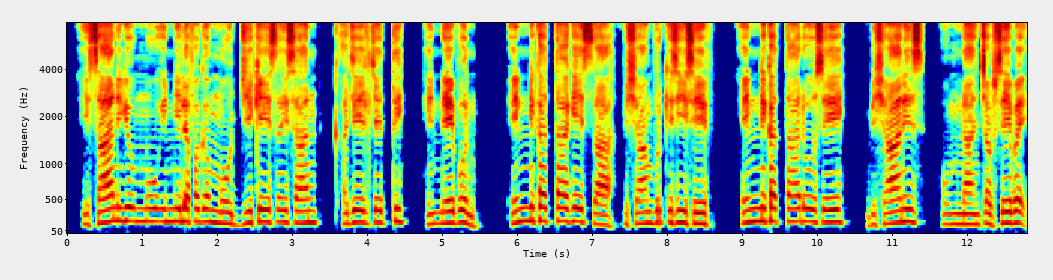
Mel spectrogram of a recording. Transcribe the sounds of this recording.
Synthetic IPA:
ʔɪsaːnjɔmːoːɪnːɪlɐfɐɡɐmːoʊd͡ʒːiːke̞ːsːɐɪsaːŋkʼɐd͡ʒe̞ːlt͡ʃɛt̪ːɪ | hɪne̞ːbɔn | ʔɪnːɪkɐt̪ːaːk̬e̞ːsːaːbɪʃaːnbʊɾkʼɪs̬iːse̞ːf | ʔɪnːɪkɐt̪ːaːᶑo̞ːse̞ː | bɪʃaːnɪs | hʊmnaːnt͡ʃʼɐbseːbɐʔɛ̥

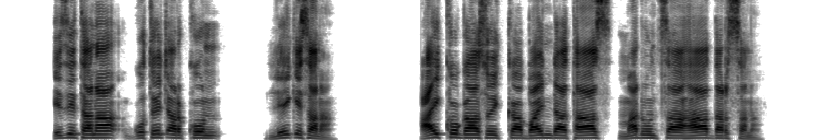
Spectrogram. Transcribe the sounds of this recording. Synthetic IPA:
ʔɪzɪt̪ɐnɐɡɔt̪ɛt͡ʃʼɐɾkːɔn | leːkʼɪsɐnɐ̰ | ʔɐjkːɔɡaːsɔjkːɐbɐjnd̪ɐt̪aːsmɐd̪ʊnt͡sːaːhaːd̪ɐɾsɐnɐ̰

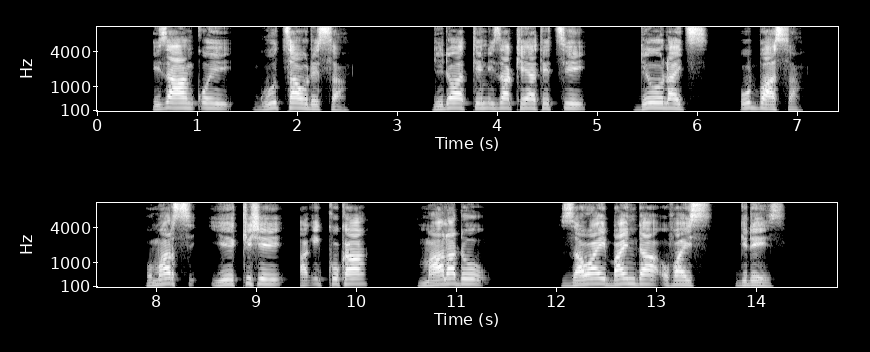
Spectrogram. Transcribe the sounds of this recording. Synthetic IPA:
ʔɪzɐhɐŋkʼːɔj | ɡuːt͡sːaːwɔd̪ɛsːɐ̰ | ɡɪd̪ɔɐt̪ːiːnɪzɐkɛjɐt̪ɛt͡sːɪ | d̪ɛwɔlɐjt͡s | ʊbːaːsːɐ̰ | ʔʊmɐɾsjeːkːɪʃɛɐkʼɪkːɔkɐ | maːlɐd̪ɔ | zɐwɐjbɐjnd̪ɐʔʊfɐjs | ɡɪd̪e̞ːs

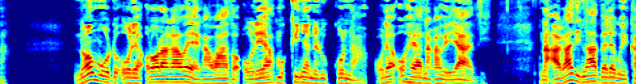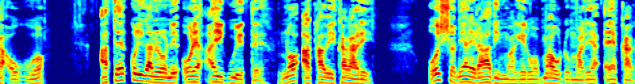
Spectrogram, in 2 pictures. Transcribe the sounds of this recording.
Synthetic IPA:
nɔmoːndo̰ʔoɾeaʔoɾɔɾaɣawɛɣawaðɔ̰ʔoɾeamokiɲaneɾukona̰o̰ɾeaʔoɦɛanaɣawejaði | na̰ʔaɣaðinaːβɛɾɛɣweka̰ʔoɣuɔ | atɛkoɾiɣaneɾɔneʔoɾeaʔaiɣwetɛnɔʔakawekaɣaɾe | oɕjɔneaɾeɾaðimaɣeɾwɔmaondomaɾeaʔɛkaɣa

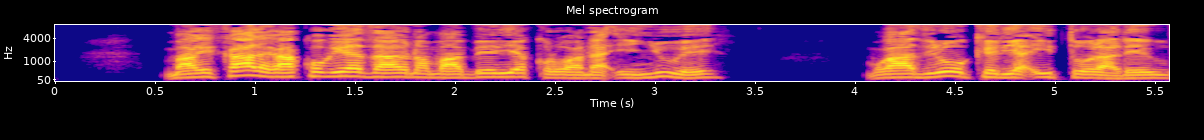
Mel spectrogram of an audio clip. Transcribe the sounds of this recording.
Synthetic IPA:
maɣekaɾɛɣakoɣeɛðajonamabeɾiɛkoɾoanaʔiɲue | moɣaðiɾokeɾiaʔitoɾaɾeu

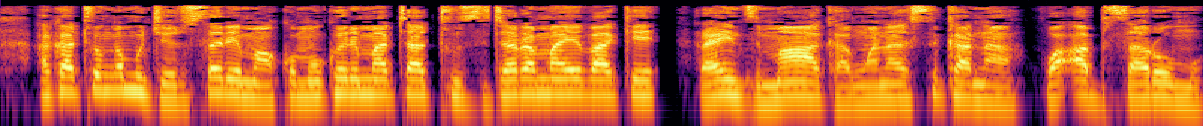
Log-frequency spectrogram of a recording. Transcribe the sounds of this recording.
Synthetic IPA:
akato̞ŋɡamud͡ʒe̞rusaɾe̞makwamako̞ɾematatʰuzitaɾamaiʋake̞ | rainzimaːkamwanasikanawaʔːbʱisaɾo̞ːmo

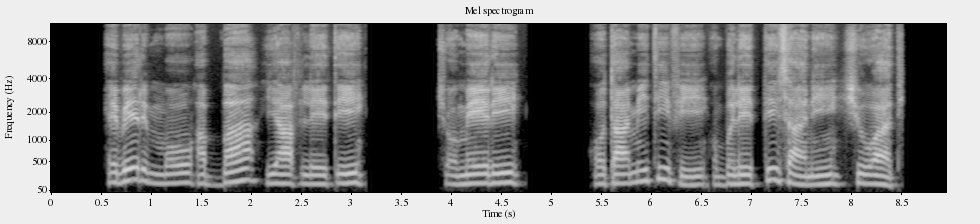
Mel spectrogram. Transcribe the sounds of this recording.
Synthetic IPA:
hɛbeːɾɪmːo̞ːɐbːaːjaːfleːt̪ʼiː | ʃɔmeːɾiː | hɔt̪aːmiːt̪iːfɪɔbːɔleːt̪ːiːɪsaːniːʃuːʔaːt̪ɪ̥

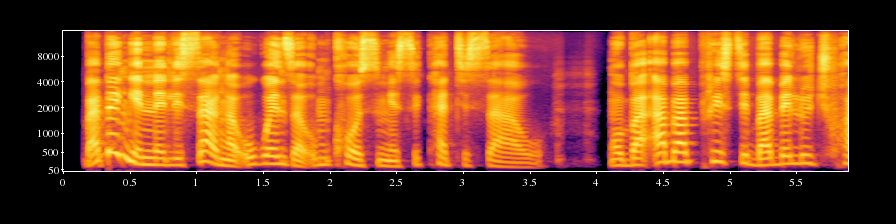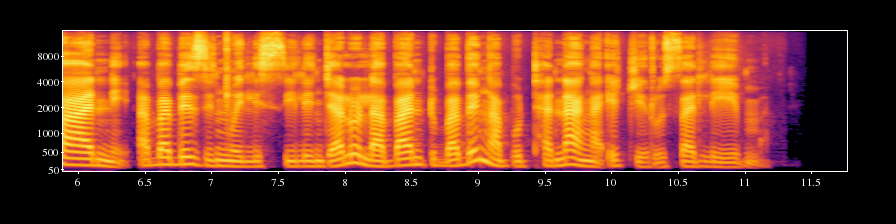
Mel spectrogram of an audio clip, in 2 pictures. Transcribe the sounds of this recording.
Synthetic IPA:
βaβɛŋɛnelisaŋaʔuɣwɛnd͡zʱaʔṵm̩kʰosiŋesikʰatʰisaːwɔ | ŋɔβaʔaβapʰristʼiβaβelut͡ʃʼwanɛaβaβeziŋ͡ǀʱwelisilɛnd͡ʒʱalɔlaβantʼuβaβɛŋaβutʰanaŋa̰ʔɛd̥ʒ̥ʱerusalɛːma

